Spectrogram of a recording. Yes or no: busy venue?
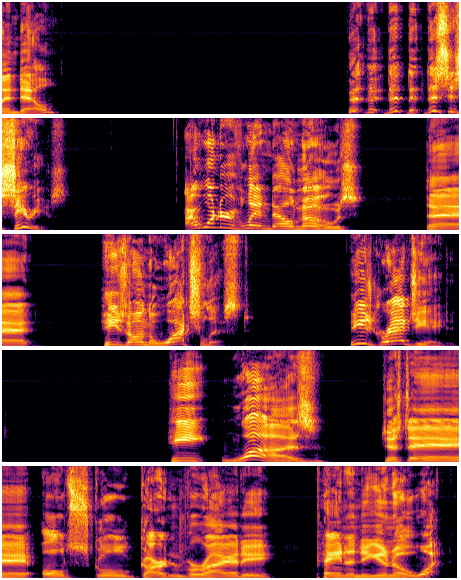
no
